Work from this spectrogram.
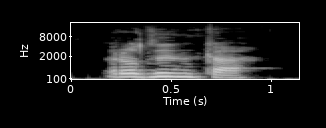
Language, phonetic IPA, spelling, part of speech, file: Polish, [rɔˈd͡zɨ̃nka], rodzynka, noun, Pl-rodzynka.ogg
